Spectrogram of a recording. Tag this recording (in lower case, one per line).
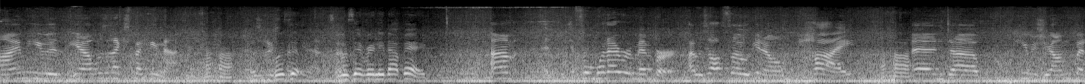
speech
